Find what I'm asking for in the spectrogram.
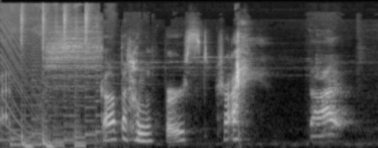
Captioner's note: chuckles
